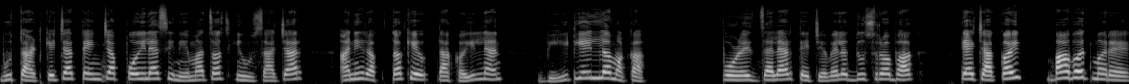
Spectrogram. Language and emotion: Goan Konkani, disgusted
